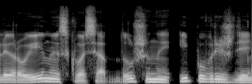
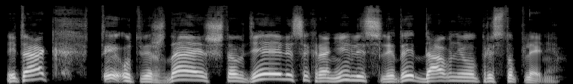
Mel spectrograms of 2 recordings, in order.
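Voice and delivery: higher-pitched, well-acted nonchalance; feigned indifference; 5 semitones higher than usual. A narrator's reading. Librarian checking the boys' claim, feigned indifference. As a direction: drag it out as if you barely care. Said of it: "с хорошо разыгранным равнодушием".

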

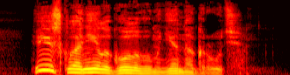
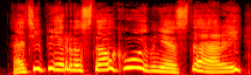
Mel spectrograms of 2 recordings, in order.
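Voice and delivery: put-on high nagging old hag; old witch voice; 4 dB louder than usual. A narrator's reading. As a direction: scold like a fussy old witch. Baba Yaga voiced by reader.

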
